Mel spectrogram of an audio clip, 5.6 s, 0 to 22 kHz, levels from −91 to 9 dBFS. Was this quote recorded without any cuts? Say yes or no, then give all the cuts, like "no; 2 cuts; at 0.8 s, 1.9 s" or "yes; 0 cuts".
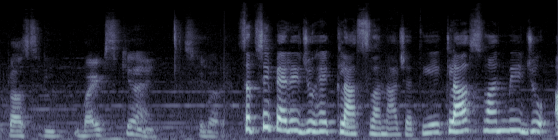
no; 1 cut; at 2.2 s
